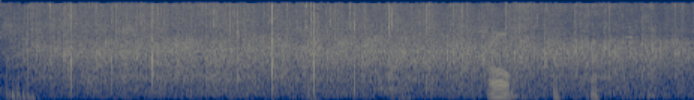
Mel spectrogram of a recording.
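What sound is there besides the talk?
audience round of applause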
